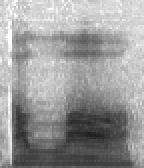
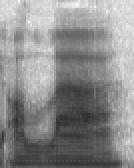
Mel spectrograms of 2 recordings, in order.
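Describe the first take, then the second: First: Allah slowly, with a full "law" as in large; heavy tafkhim Allah. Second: Allah with a thin "la" as in lamb; light L in Allah. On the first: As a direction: say Allah with a heavy, dark second syllable. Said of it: "tafkhim sounds are heavy". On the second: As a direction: say Allah with a front "a", the mistake shown. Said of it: "You can't say Allah". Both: Shown as a demonstration.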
